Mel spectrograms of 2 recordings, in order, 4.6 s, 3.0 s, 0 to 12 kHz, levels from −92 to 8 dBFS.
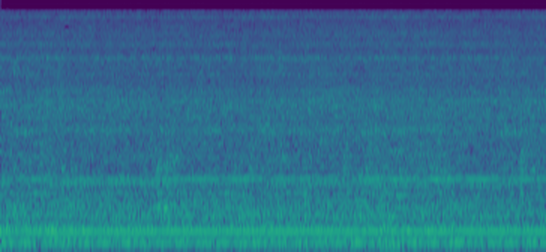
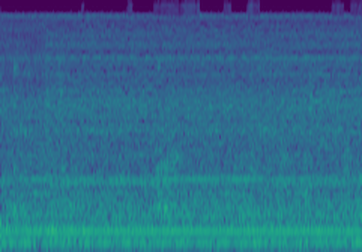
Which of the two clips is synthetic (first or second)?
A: first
